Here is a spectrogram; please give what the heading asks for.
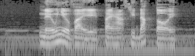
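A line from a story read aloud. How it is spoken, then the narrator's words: Old man, wry smile. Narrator (Vietnamese): Lão Vĩnh Tường cười nhạt nói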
